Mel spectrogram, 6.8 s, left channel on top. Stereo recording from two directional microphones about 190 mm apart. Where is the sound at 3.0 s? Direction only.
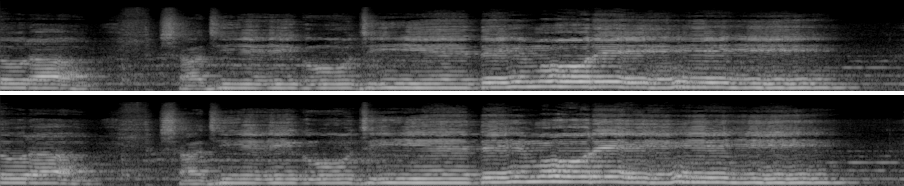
20° right (ahead or behind).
